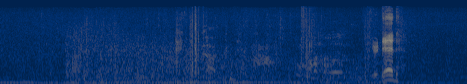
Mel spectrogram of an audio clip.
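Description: Tall grass rustles as someone creeps through it.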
